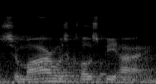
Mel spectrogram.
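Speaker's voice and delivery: usual speaking voice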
